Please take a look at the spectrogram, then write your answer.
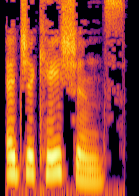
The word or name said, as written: education's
